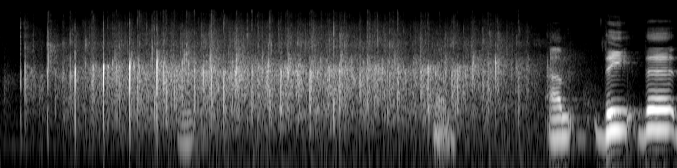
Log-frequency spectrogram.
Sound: applause

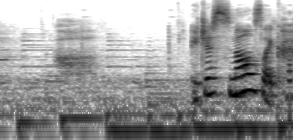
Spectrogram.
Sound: gasps

